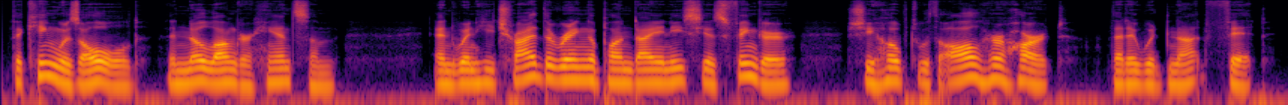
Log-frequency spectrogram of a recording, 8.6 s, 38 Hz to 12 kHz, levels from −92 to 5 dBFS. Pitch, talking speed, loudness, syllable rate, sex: 130 Hz, 195 wpm, -19 LUFS, 5.1 syllables/s, male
